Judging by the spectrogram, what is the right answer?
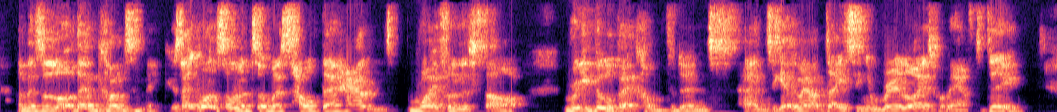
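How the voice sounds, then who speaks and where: With vocal fry and a dark, mellow tone, a man talks very fast at a fairly high pitch, his pitch swinging very widely and hardly any pauses breaking his speech. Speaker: dating coach and author. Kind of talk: interview.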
